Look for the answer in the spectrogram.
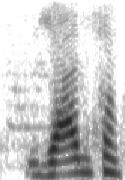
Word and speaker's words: Jadson: Jadson Prado dos Santos. – Jadson, o D é mudo? – É, Prado dos Santos.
